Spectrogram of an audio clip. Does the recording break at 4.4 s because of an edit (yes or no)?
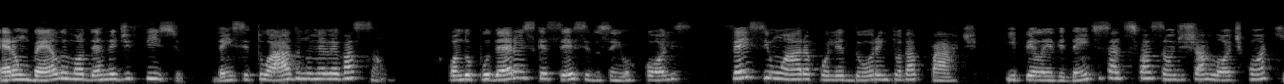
yes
